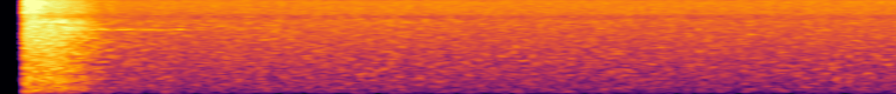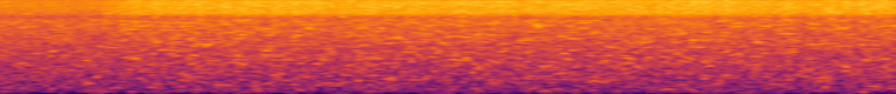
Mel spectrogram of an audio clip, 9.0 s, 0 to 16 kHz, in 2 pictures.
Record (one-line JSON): {"exhalation_length": "9.0 s", "exhalation_amplitude": 122, "exhalation_signal_mean_std_ratio": 0.84, "survey_phase": "beta (2021-08-13 to 2022-03-07)", "age": "65+", "gender": "Female", "wearing_mask": "No", "symptom_none": true, "smoker_status": "Ex-smoker", "respiratory_condition_asthma": false, "respiratory_condition_other": false, "recruitment_source": "Test and Trace", "submission_delay": "1 day", "covid_test_result": "Negative", "covid_test_method": "LFT"}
